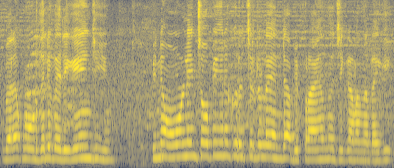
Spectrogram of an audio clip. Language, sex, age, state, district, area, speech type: Malayalam, male, 45-60, Kerala, Palakkad, rural, spontaneous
